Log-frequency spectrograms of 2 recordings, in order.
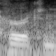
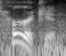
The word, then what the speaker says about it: Hurricane: are the names of the Builders of the hurricane canal and it's pronounced hurricane not hurricane and this is the historic hurricane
